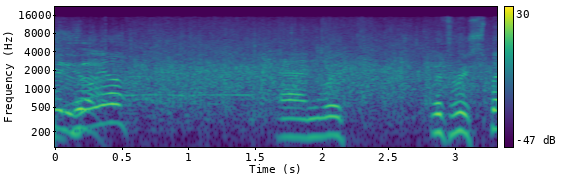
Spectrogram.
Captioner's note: cheers and applause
